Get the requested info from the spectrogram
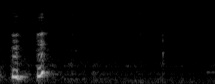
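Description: A person's voice making two short, clipped vocal sounds in the first half second, then near silence.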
